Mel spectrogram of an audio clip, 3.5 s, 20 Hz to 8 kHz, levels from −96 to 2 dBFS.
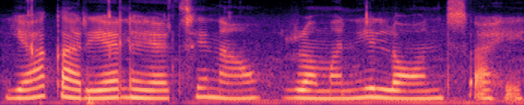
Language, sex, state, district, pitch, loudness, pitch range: Marathi, female, Maharashtra, Gondia, 230 Hz, -15 LUFS, 220-240 Hz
